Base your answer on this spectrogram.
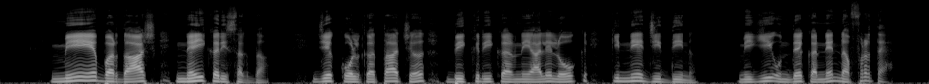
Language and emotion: Dogri, disgusted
